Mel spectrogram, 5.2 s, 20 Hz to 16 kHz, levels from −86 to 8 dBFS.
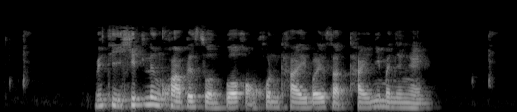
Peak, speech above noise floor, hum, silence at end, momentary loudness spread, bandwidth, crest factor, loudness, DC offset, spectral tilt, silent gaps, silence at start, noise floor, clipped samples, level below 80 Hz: -8 dBFS; 54 dB; none; 0.9 s; 10 LU; 7.2 kHz; 20 dB; -25 LUFS; under 0.1%; -6.5 dB/octave; none; 0.95 s; -79 dBFS; under 0.1%; -72 dBFS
